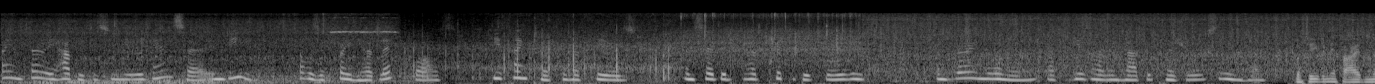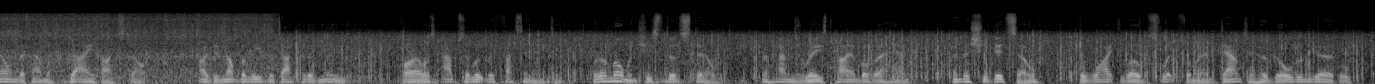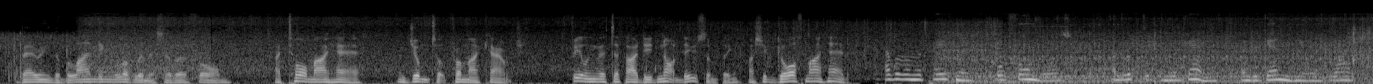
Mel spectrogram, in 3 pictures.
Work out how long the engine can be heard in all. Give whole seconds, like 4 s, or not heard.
12 s.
